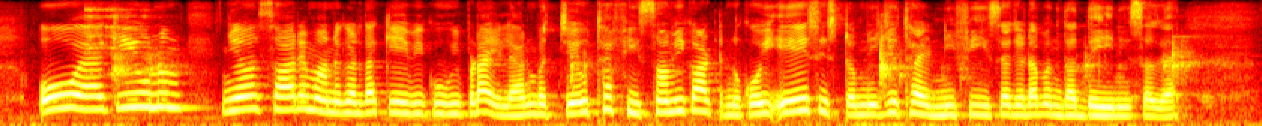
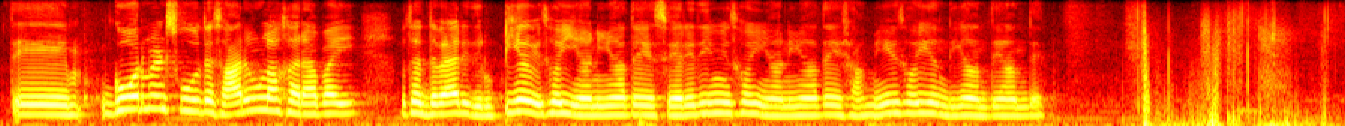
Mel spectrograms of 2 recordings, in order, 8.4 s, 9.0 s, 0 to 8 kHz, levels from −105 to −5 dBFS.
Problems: background sounds at intervals, background conversations at intervals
